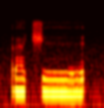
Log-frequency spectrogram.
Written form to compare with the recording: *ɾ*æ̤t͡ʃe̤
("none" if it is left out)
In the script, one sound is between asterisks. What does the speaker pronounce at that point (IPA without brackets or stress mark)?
ɾ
